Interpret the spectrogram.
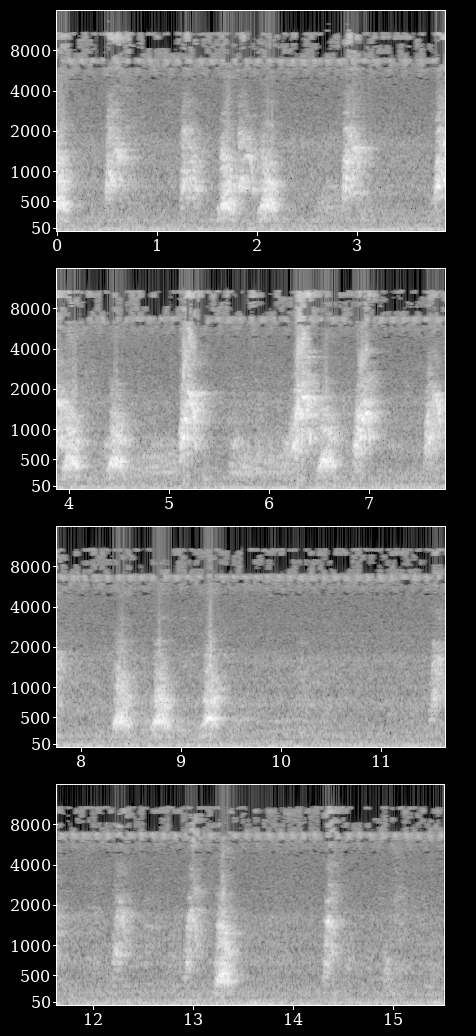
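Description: Dog barking in a run of short, sharp barks, about two a second, thinning out and getting quieter after about ten seconds.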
